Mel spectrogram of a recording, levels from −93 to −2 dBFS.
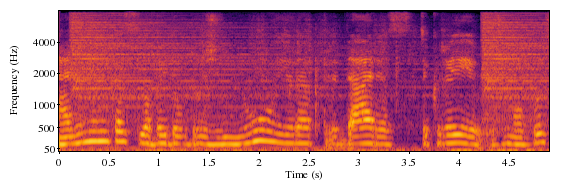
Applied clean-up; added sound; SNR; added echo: none; Crash cymbal; 11 dB; reverberation time 0.1 s.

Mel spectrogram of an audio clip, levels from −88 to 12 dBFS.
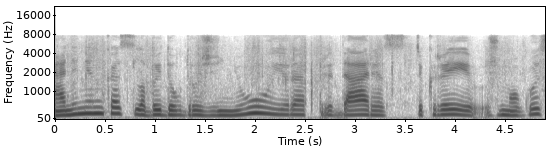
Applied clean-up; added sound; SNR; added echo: none; none; none; none.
